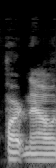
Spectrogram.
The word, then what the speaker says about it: Partnow: Yeah, it's at Seth Partnow, and my last name is spelled P-A-R-T-N-O-W.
